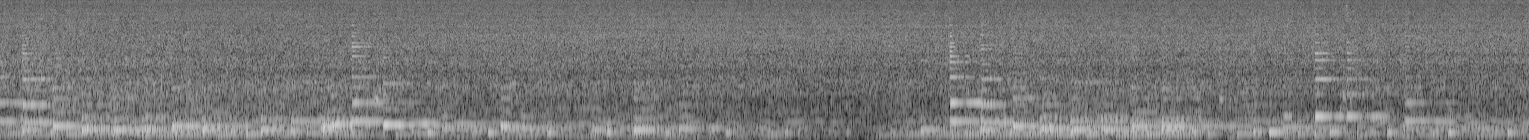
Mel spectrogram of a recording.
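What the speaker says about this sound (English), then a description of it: "Talk about a picturesque little waterfall." A small waterfall cascades over rocks in a creek in Namadgi National Park, a loud steady rushing wash that fills the whole stretch with no talk.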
